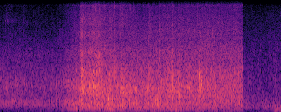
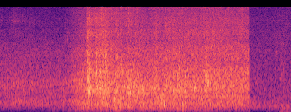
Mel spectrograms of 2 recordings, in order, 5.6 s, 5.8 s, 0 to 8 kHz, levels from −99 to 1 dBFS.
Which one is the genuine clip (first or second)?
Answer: first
